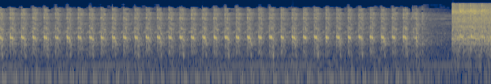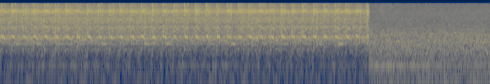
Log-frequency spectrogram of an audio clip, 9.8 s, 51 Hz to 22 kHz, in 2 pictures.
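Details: 34-year-old unused Sabb M4 diesel after lift pump replaced with electric one and injector pump rebuilt: even cranking about three beats a second, then fires and settles into steady regular run; normal start and run.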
